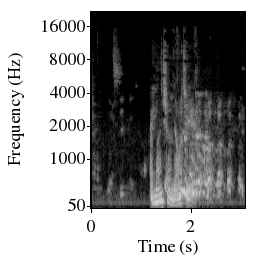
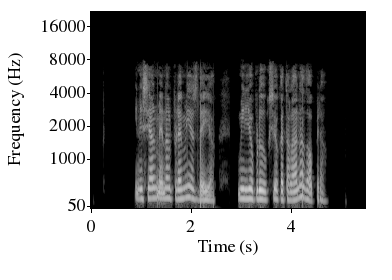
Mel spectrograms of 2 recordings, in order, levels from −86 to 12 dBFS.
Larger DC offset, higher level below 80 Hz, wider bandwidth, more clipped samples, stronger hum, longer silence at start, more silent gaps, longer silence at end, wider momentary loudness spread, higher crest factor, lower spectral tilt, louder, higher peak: neither; about the same, -50 dBFS vs -54 dBFS; first, 15.5 kHz vs 7.8 kHz; neither; neither; second, 0.35 s vs 0.9 s; second, none vs 2.79-2.93 s; second, 0 s vs 0.8 s; first, 21 LU vs 13 LU; about the same, 14 dB vs 16 dB; about the same, -7 dB/octave vs -6 dB/octave; first, -14 LUFS vs -17 LUFS; about the same, -2 dBFS vs -2 dBFS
